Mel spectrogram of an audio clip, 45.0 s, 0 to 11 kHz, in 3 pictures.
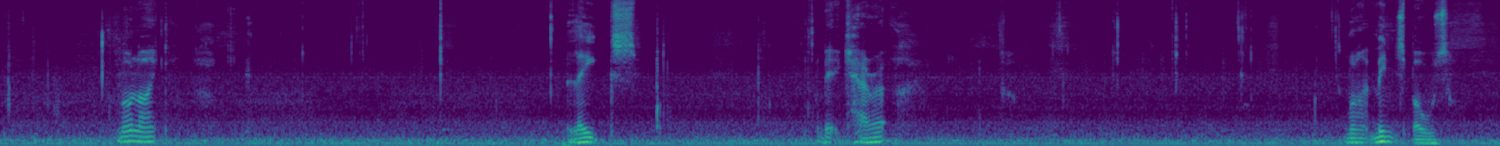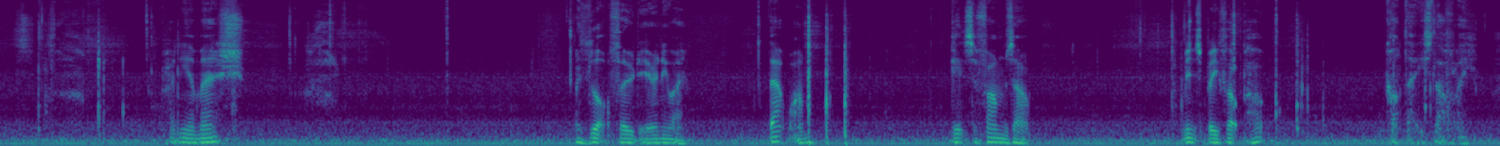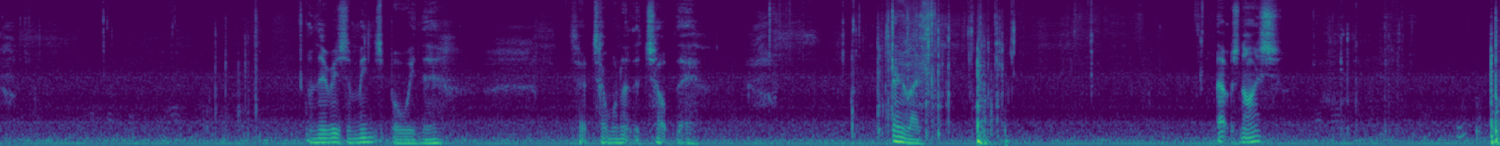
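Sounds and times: low engine rumble: 0.0 - 45.0
steady low hum: 0.0 - 45.0.

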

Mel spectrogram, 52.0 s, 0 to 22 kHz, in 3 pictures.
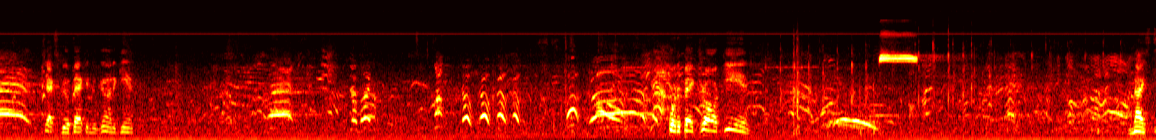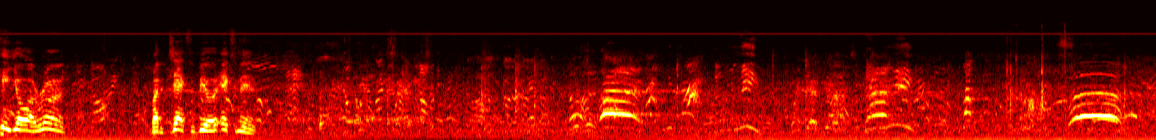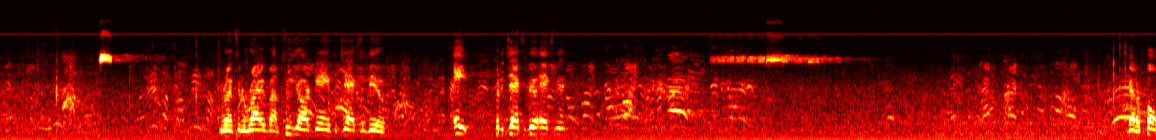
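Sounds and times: voices shouting: 0.0 - 0.8, 2.3 - 52.0
referee's whistle blast: 13.1 - 14.5, 36.1 - 37.4, 45.2 - 48.0.

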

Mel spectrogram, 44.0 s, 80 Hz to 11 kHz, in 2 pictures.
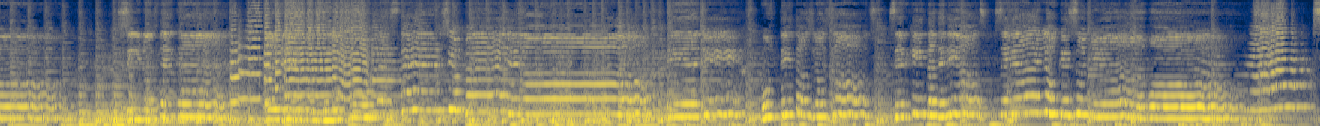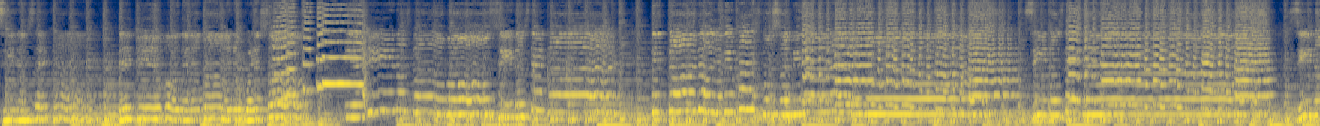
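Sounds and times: mariachi band with singing: 0.0 - 44.0.

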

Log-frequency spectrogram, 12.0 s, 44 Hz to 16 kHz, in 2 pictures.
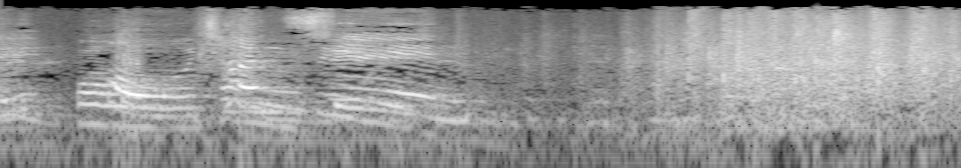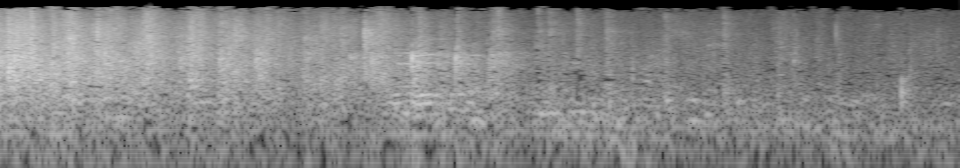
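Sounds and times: audience applauding: 3.3 - 10.8.

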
